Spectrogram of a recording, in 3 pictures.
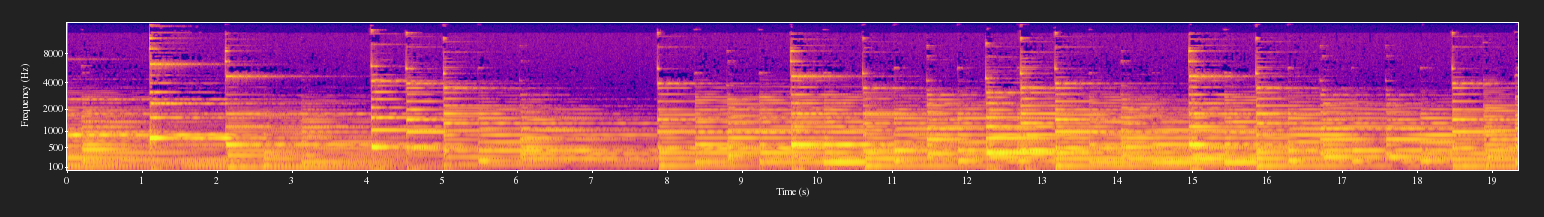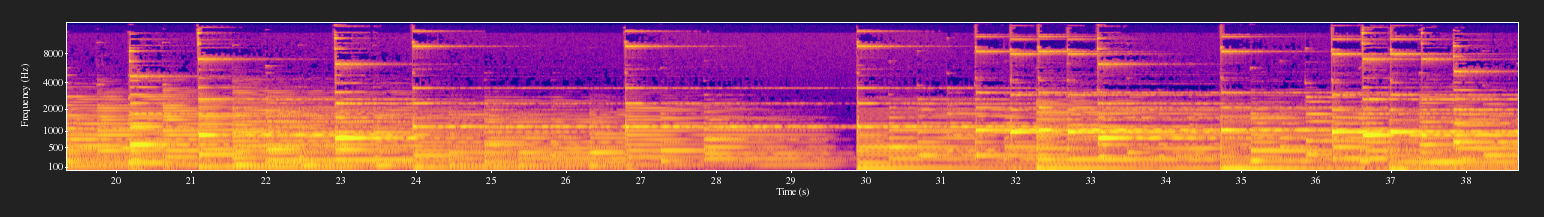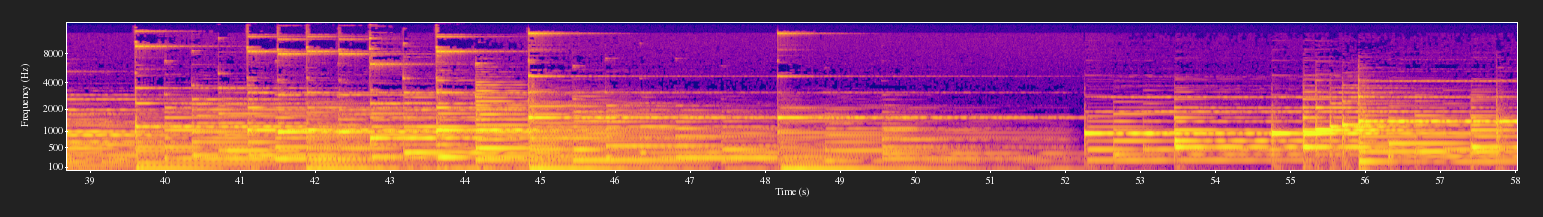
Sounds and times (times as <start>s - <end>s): Music: 0.0s - 58.0s.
